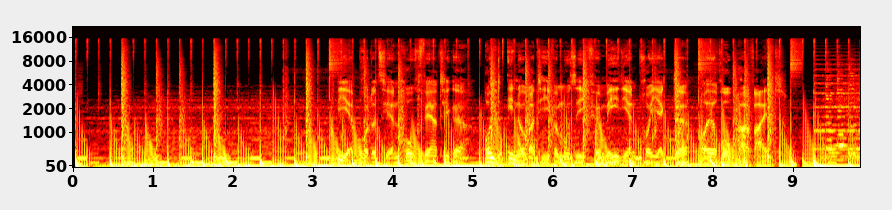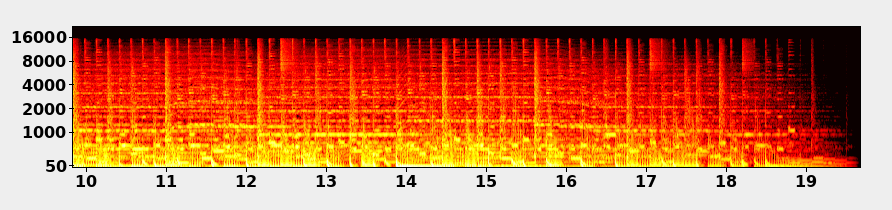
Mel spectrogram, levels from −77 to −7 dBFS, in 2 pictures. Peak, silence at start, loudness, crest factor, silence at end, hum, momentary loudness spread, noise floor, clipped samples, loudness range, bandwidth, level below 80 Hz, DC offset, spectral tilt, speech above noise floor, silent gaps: 0 dBFS; 0.05 s; -17 LUFS; 14 dB; 0.35 s; none; 6 LU; -39 dBFS; under 0.1%; 3 LU; 16 kHz; -18 dBFS; under 0.1%; -5 dB/octave; 25 dB; none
